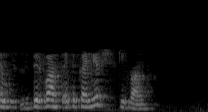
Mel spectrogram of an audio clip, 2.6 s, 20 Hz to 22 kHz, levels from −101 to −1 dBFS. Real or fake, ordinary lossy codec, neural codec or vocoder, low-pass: fake; MP3, 16 kbps; codec, 16 kHz, 8 kbps, FunCodec, trained on LibriTTS, 25 frames a second; 3.6 kHz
